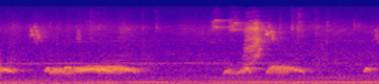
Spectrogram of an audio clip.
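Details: A spotted dove gives low, hollow, drawn-out coos in broken phrases. A sharp, bright chirp from another bird sounds partway through, and a low hum runs underneath.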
